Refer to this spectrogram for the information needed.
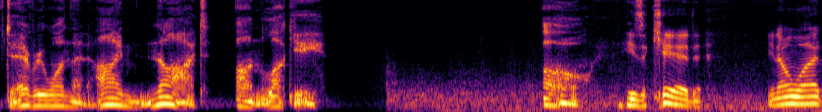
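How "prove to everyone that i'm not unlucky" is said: roughened, gruff put-on character voice. Voicing a character's lines while playing a story game: rough character voice. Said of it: "a rough voice".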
